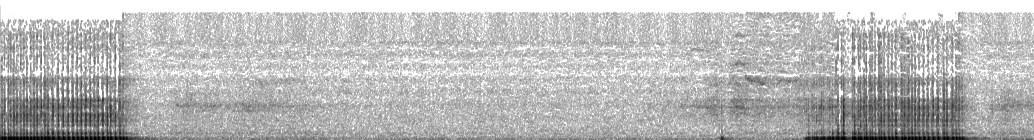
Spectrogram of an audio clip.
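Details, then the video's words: French Bulldog sleeping and snoring indoors; two loud, rasping low snores, each under a second long, separated by about three seconds of quiet with a faint click in between. "bouldogue francais qui ronfle"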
